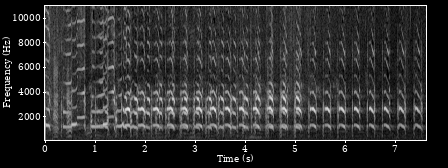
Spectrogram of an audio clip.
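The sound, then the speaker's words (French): Seagulls at the seaside call loudly: a few overlapping squawks at first, then a long, steady run of about twenty harsh, rhythmic cries, with a low hum underneath. “Au revoir, les vagues. Au revoir, les mouettes.”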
